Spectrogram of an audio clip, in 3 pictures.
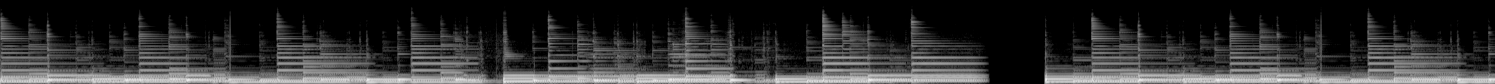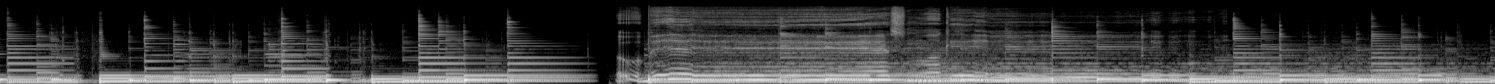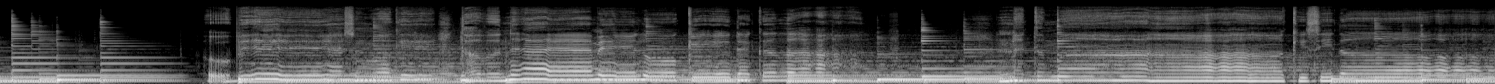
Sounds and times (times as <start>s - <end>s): Independent music: 21.2s - 41.8s.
